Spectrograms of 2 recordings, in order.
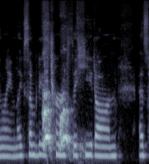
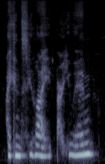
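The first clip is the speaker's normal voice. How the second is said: soft, quiet pleading voice, quieter; 7 dB quieter than usual. Voicing an unseen voice calling from behind a wall: quiet pleading voice. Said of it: "Quietly, you hear the voice say".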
